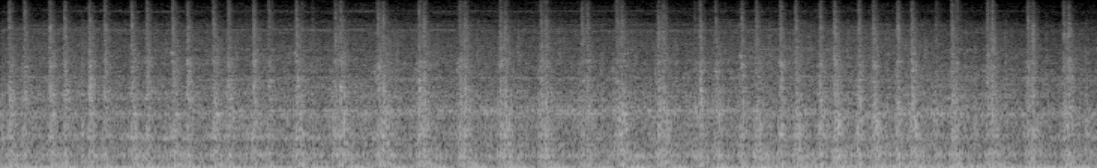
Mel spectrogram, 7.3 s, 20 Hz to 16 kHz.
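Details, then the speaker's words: Trabant two-stroke on a 4000-mile US road trip: loud, fast metallic rattle, nearly four clatters a second, from the front; owner suspects the exhaust touching something, not confirmed. "I'm gonna try to find what makes this sound, what a real bad rattling sound in the front."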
